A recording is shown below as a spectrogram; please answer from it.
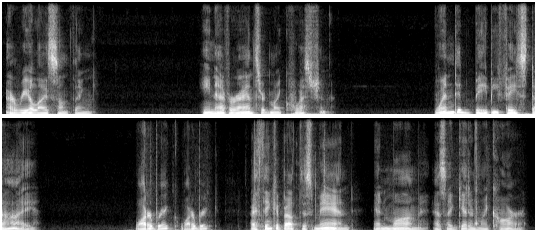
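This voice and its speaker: A man narrating a horror visual novel in a measured, unhurried way, with casual asides as a gaming video host. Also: low-pitched, expressive, slightly rough.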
